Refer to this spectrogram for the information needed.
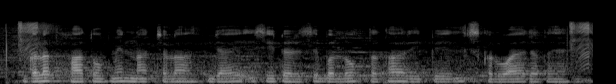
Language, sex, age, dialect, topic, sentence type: Hindi, male, 18-24, Hindustani Malvi Khadi Boli, banking, statement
